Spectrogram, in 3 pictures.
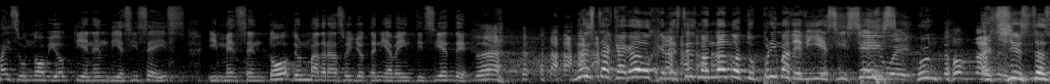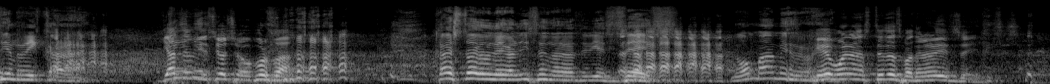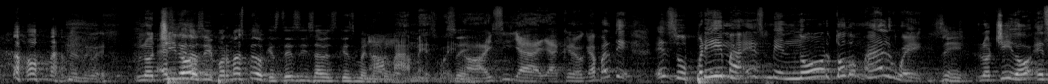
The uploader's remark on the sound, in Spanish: En vivo desde Puebla. Todo esto con el grandiosos público de puebla.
